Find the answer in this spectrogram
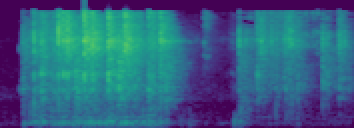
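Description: A deck of oracle cards being riffle-shuffled by hand: a dense run of rapid card clicks for about a second, then a shorter second burst.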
